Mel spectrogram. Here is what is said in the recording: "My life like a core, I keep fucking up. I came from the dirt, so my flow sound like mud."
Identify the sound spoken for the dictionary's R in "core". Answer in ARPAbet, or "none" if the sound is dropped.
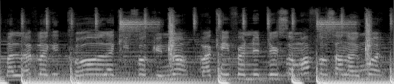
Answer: L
